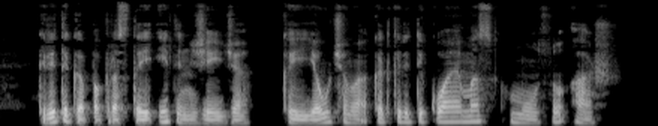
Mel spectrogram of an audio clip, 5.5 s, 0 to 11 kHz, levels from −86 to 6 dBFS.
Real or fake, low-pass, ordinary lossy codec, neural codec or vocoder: real; 9.9 kHz; MP3, 48 kbps; none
